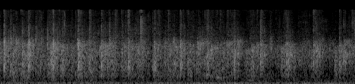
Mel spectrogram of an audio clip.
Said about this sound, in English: Let's give the Lord a hand clap of praise for what he's done in our life.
